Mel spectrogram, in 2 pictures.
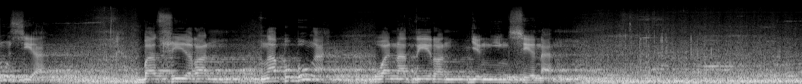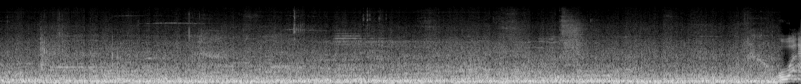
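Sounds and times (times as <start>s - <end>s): loud low rumbling: 5.7s - 15.8s.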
